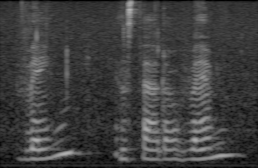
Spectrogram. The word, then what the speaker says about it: vem: We don't pronounce the m at the end of words. We say vain. Instead of them, right? Vin.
